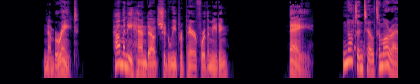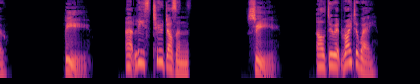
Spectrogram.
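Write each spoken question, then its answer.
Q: How many handouts should we prepare for the meeting?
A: B: At least 2 dozen.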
